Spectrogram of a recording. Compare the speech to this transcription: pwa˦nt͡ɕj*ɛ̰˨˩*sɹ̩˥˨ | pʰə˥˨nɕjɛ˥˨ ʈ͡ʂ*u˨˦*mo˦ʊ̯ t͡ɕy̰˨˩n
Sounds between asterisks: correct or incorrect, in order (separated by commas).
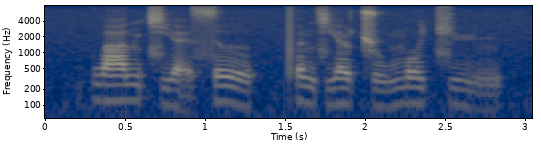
correct, correct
